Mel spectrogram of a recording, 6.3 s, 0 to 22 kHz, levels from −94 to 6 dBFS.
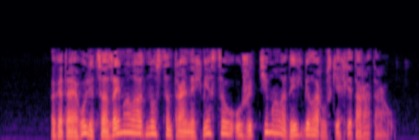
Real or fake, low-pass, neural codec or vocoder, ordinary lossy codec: fake; 7.2 kHz; vocoder, 44.1 kHz, 80 mel bands, Vocos; MP3, 24 kbps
